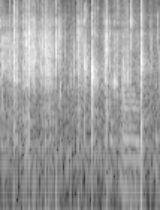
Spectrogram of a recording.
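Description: Crinkling of a crumpled wrapper being pulled out of an opened plastic toy egg, with quick clicks and rattles from the plastic egg halves.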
